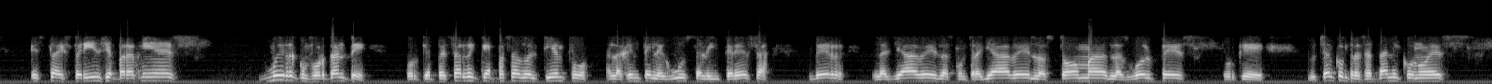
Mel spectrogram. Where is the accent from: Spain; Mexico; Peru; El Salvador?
Mexico; Guadalajara, Jalisco; Pero sí me gustaría luchar más en mi tierra, en Guadalajara. Desafortunadamente no estoy viviendo en Guadalajara todavía aún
